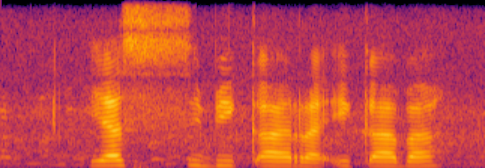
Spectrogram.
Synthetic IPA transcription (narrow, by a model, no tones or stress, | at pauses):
jasibikʼaraʔɪkʼaːba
